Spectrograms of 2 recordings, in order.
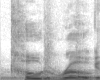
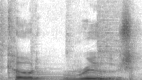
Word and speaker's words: Code Rouge: in the comments was it is not code rogue the canadian code red it's code rouge which literally just translates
